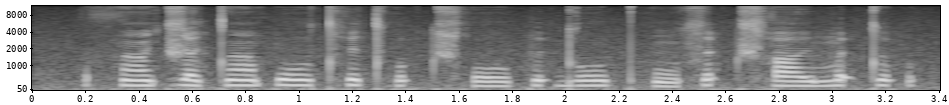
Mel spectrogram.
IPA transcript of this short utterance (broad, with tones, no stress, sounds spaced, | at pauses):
θ ã˦ t͡ɕ a˦˨ ɪ̯ t ã˦ p o˦ ʊ̯ tʰ e˦˨ tʰ ʊ˦ ʔ t͡ɕʰ o˦ ʊ̯ p ɪ˦ ʔ d o˦ ʊ̯ pʰ ũ˨ s ɛ˦ ʔ t͡ɕʰ a˦ ɪ̯ m ɛ˦ ʔ t ʊ˦ ʔ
